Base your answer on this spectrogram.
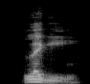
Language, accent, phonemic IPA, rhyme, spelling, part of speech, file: English, Australia, /ˈlɛɡi/, -ɛɡi, leggy, adjective / noun, En-au-leggy.ogg
- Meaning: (adjective) 1. Having long, attractive legs; long-legged 2. Exposing the bare or pantyhose-clad legs, especially the thighs 3. Having numerous legs 4. Taller or longer than usual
